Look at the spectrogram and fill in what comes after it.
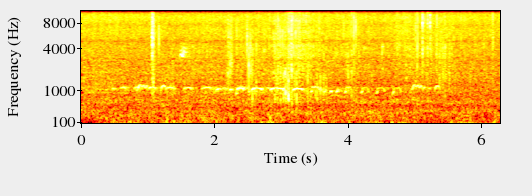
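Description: Faint bird calling: a long, even run of short soft notes, several a second, stopping about five seconds in.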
